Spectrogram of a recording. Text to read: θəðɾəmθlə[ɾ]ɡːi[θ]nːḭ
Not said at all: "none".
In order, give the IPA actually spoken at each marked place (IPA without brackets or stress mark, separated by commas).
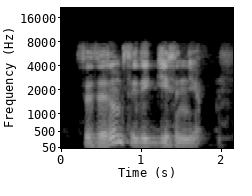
none, θ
